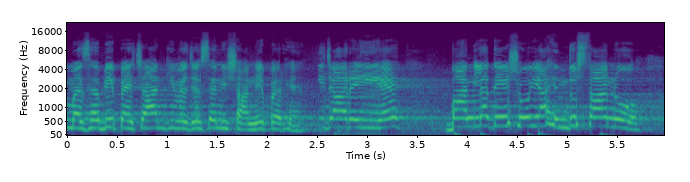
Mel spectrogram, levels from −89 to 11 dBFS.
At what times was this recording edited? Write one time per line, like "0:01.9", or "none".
0:02.5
